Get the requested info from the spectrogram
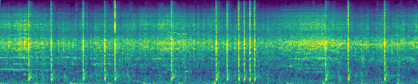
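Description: Fireworks salute: aerial shells bursting with sharp bangs at uneven intervals, including a quick run of about six cracks a little past the middle, over steady background noise.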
